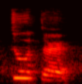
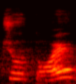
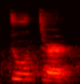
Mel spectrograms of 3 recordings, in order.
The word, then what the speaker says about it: tutor: Okay, it's tutor. People usually say it's tutor, but it should be tutor. Tutor. The stress should be at the first syllable, and tutor.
